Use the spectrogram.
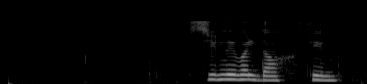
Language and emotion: Russian, neutral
